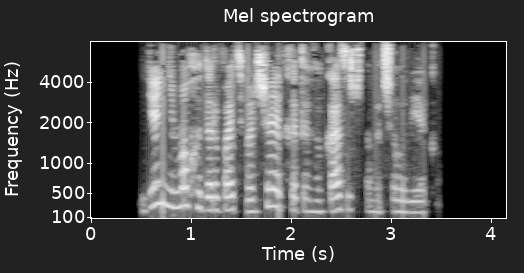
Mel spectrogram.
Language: Belarusian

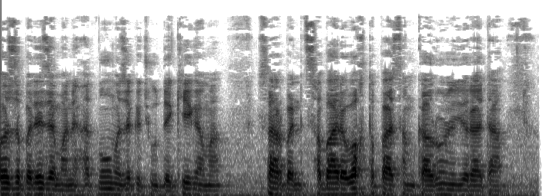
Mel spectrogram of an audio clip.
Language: Arabic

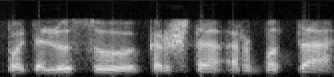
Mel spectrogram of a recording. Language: Lithuanian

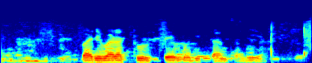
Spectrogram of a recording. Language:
Kinyarwanda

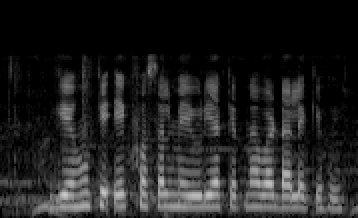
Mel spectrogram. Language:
Magahi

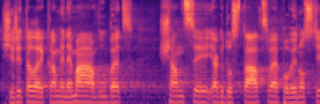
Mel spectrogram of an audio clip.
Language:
Czech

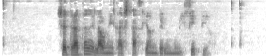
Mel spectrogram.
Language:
Spanish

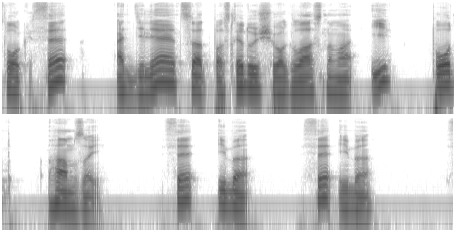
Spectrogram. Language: Russian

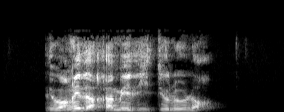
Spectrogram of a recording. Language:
Kabyle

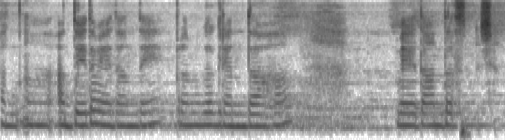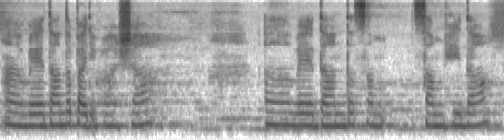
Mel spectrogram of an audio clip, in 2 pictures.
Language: Sanskrit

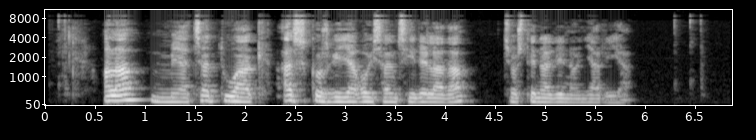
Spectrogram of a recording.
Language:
Basque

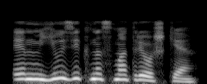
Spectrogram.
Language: Russian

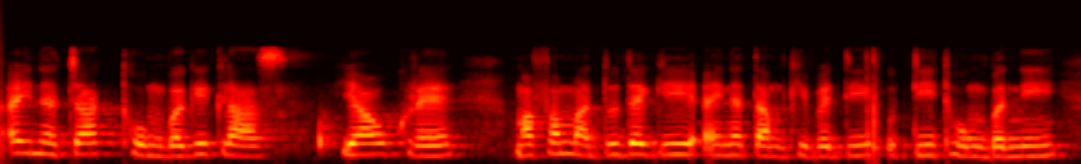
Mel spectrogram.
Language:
Manipuri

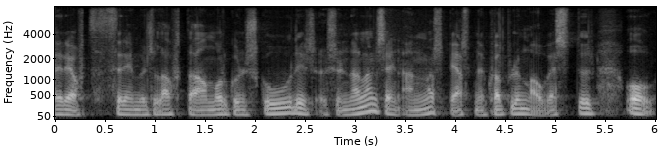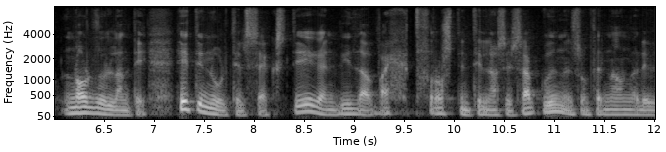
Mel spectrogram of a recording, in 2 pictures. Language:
Icelandic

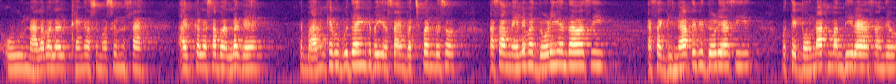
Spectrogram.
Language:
Sindhi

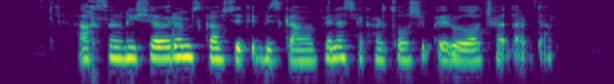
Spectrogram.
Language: Georgian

